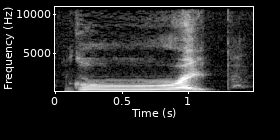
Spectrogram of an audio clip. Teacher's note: in the word grape, the R sound is stronger and you even hear it more than the G sound. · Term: R blends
